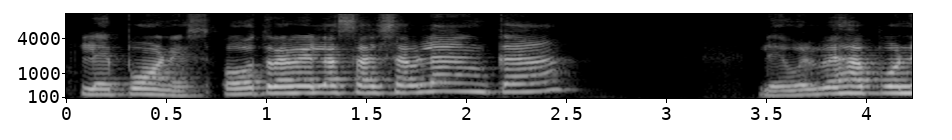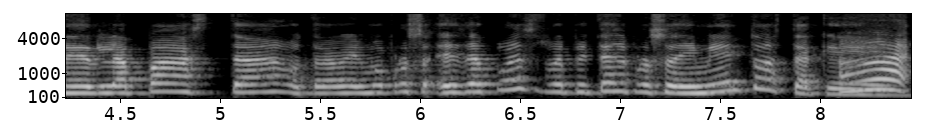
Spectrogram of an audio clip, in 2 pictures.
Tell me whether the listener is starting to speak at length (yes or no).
yes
